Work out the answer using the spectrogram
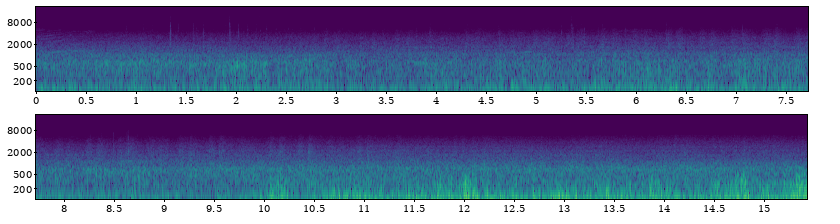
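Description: Hankyu electric train crossing a steel railway bridge over the river: a steady rail rumble that grows louder in the second half.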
